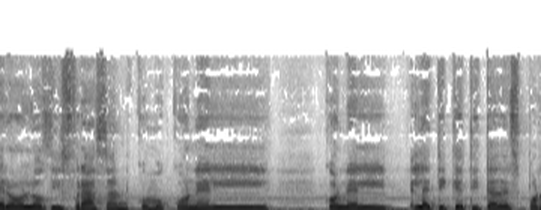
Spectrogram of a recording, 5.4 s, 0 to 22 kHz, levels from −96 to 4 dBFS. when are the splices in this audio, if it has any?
none

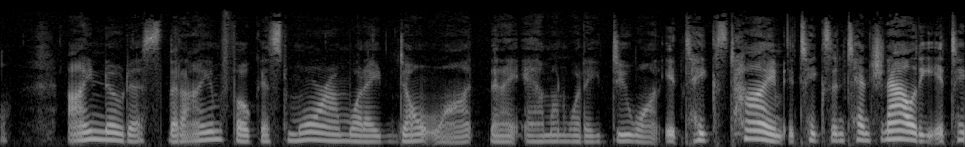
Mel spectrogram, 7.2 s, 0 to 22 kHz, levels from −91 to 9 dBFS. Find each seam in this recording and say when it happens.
0:04.9

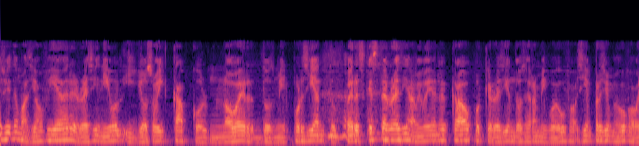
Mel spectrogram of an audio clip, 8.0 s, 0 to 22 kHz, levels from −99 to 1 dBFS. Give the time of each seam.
none

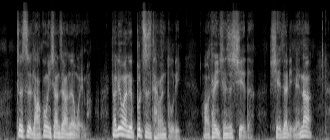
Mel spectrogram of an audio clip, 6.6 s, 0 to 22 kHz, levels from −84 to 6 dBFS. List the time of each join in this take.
0:02.1

